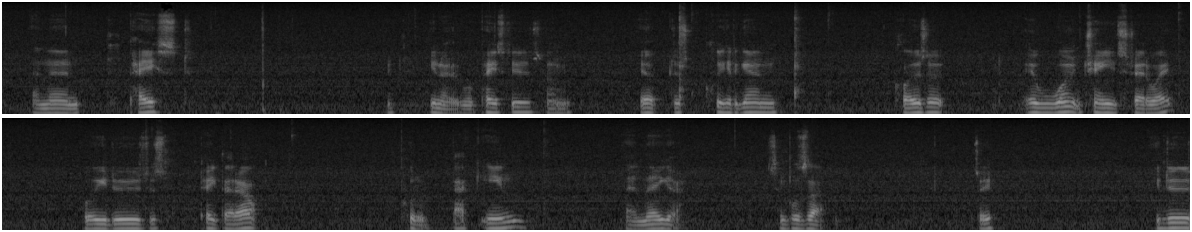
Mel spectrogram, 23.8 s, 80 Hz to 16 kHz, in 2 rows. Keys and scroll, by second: 2.4 super+v.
